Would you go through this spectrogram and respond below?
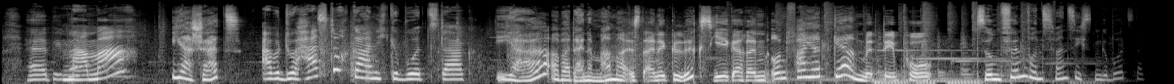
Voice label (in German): Werbung Szene; Depot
